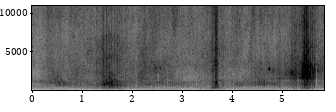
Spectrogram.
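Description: A small derma roller with a metal-needle head is rolled across the top of a large, solid green floral foam block, scratching and crunching the foam surface. The sound is a steady, dense crackling scrape with a low rumble underneath, broken by a few brief dips.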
